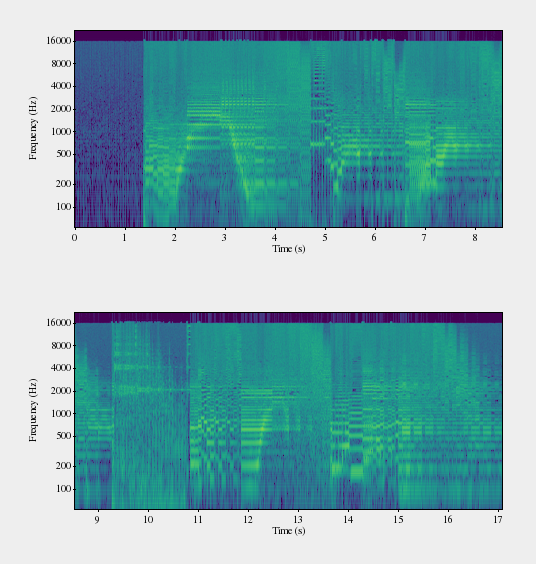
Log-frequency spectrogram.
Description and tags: Guitar Glitch
This used to be a clean guitar sound, resampled through bitcrusher and kaoss pad
Glitch, Guitar, Bitcrusher, Kaoss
